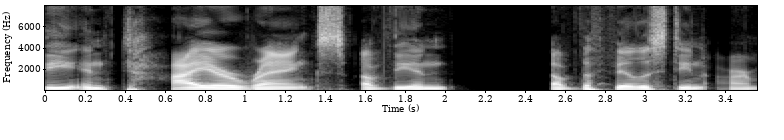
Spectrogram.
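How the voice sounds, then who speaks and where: In a dry, close sound with no echo, a man with a Canadian accent talks at a fairly slow pace. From Canada. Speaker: podcast host and camp worker. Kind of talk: casual podcast chat about Bible story.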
